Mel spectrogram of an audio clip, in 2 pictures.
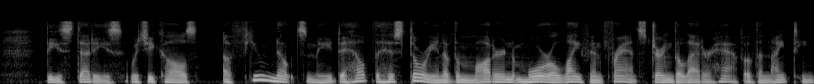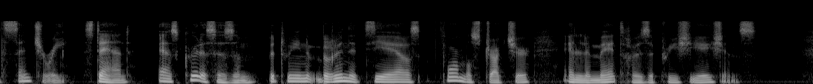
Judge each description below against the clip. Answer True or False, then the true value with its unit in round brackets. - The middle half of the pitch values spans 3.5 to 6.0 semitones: True (4.1 semitones)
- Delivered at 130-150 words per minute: True (140 wpm)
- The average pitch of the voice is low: True (105 Hz)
